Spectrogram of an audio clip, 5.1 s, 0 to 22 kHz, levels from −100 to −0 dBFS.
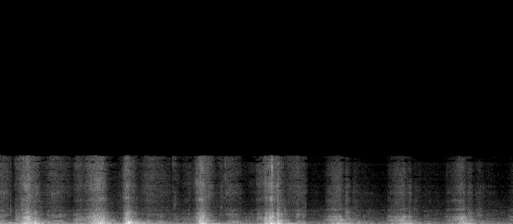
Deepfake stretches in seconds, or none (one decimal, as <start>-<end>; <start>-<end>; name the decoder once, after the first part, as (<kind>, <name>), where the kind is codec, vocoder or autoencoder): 0.0-5.1 (autoencoder, DAC-VAE)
